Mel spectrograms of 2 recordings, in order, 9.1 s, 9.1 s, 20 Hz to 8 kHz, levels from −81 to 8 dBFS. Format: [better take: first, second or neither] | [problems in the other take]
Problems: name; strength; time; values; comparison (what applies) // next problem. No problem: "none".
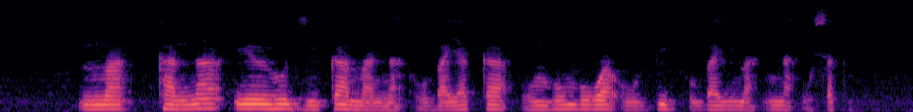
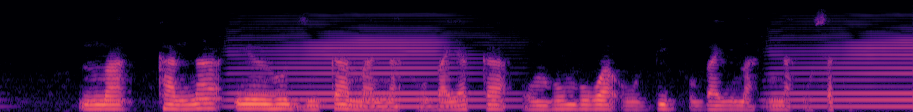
first | background sound (Wind instrument, woodwind instrument); 9 dB below the speech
